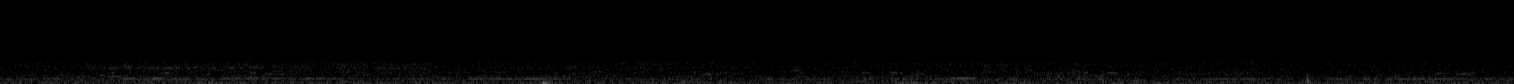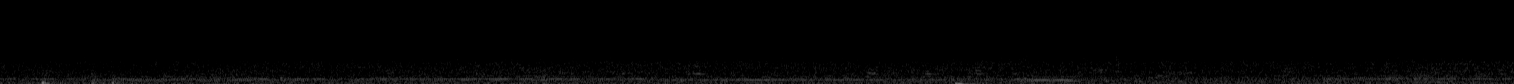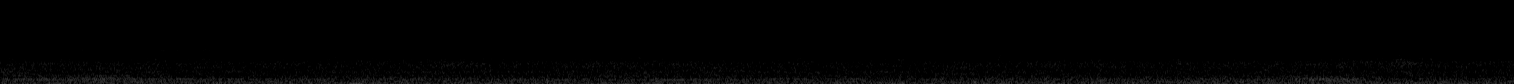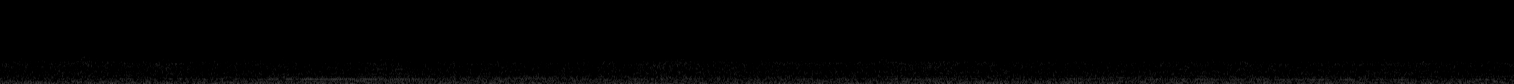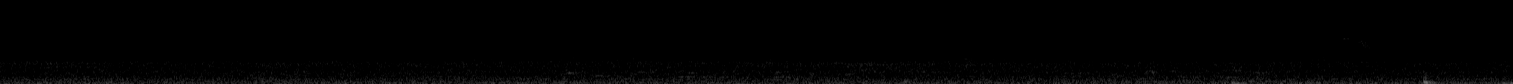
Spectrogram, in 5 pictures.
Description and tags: Ambience of 4 bedroom house
Ambiance soundtrack recorded inside my house
general-noise, roomtone, tone, room-noise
